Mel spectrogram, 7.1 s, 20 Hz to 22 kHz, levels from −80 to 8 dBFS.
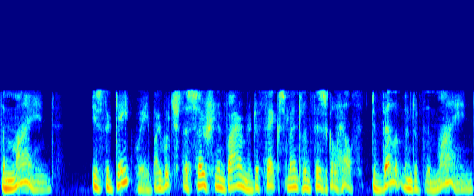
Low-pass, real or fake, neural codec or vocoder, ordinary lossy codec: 7.2 kHz; real; none; AAC, 16 kbps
